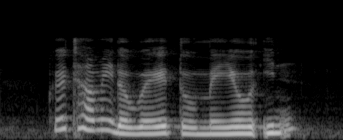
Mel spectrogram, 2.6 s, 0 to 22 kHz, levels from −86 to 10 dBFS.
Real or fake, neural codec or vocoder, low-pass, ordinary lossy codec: real; none; 7.2 kHz; none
